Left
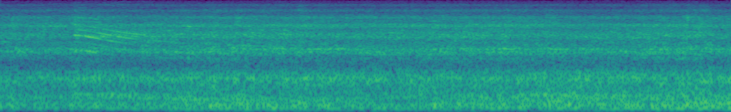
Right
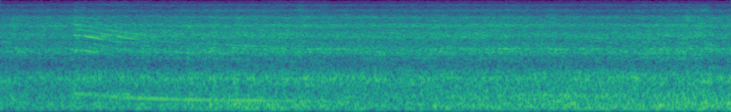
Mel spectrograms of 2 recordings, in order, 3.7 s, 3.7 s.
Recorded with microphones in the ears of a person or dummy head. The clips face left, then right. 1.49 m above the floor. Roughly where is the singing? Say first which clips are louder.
Right 4 dB; right.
